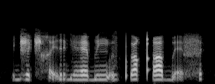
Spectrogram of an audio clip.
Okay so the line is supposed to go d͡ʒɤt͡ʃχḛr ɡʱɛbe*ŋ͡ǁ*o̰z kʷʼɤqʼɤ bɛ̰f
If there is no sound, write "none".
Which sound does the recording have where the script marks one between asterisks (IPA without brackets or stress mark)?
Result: ŋ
